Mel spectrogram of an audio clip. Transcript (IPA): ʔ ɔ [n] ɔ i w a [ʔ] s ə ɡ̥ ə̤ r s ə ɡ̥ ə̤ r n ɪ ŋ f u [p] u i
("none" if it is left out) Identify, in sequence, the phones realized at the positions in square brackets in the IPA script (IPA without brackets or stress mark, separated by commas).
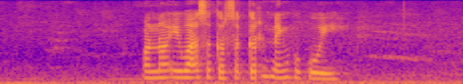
n, ʔ, k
